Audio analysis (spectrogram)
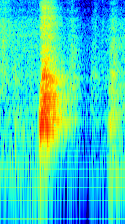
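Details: Dog barking very loudly, said to be afraid of another dog: one sharp, harsh bark that decays over about half a second, followed by a fainter second bark.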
